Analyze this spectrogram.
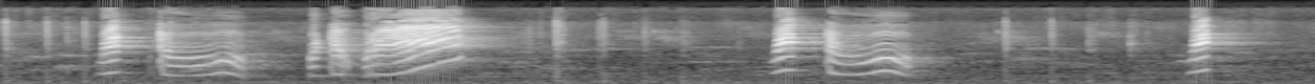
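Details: Parrot producing a string of curving, whiny harmonic calls and one loud rasping screech, separated by short pauses, ending with a brief sharp chirp.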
